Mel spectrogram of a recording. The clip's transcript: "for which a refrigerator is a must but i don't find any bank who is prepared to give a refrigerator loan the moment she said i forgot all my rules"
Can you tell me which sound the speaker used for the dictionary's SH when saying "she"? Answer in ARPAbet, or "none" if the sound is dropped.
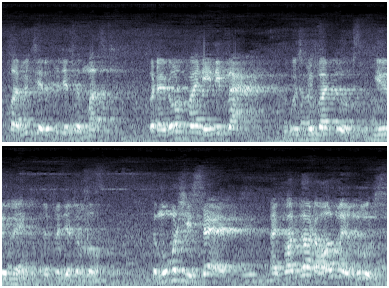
SH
